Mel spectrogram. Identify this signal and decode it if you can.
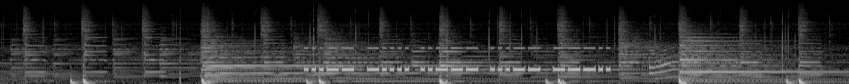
Morse code, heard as a keyed tone, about 32 wpm, 700 Hz. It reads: 36238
